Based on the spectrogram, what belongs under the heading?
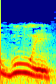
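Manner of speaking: gue split in two, GU-e; hiatus, stressed U. Shown as a demonstration. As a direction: stress the U in gue, then a separate vowel. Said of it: "A mesma situação".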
